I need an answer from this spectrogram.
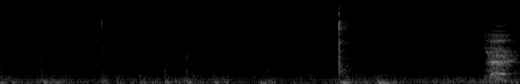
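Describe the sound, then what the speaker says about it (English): Fingers type on a computer keyboard, with scattered soft key taps at close range, fairly quiet, and a couple of louder clicks near the end. "I'm going to type in Turtle Search ice cream."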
